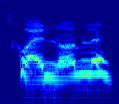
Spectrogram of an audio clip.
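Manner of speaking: high, loud, fussy gushing voice; Papa Tarly impression. Show host imitates Papa Tarly flirting at the counter, high and gushing. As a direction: gush it like a giddy sheltered nerd. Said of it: "That's my Papa Tarly impression".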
